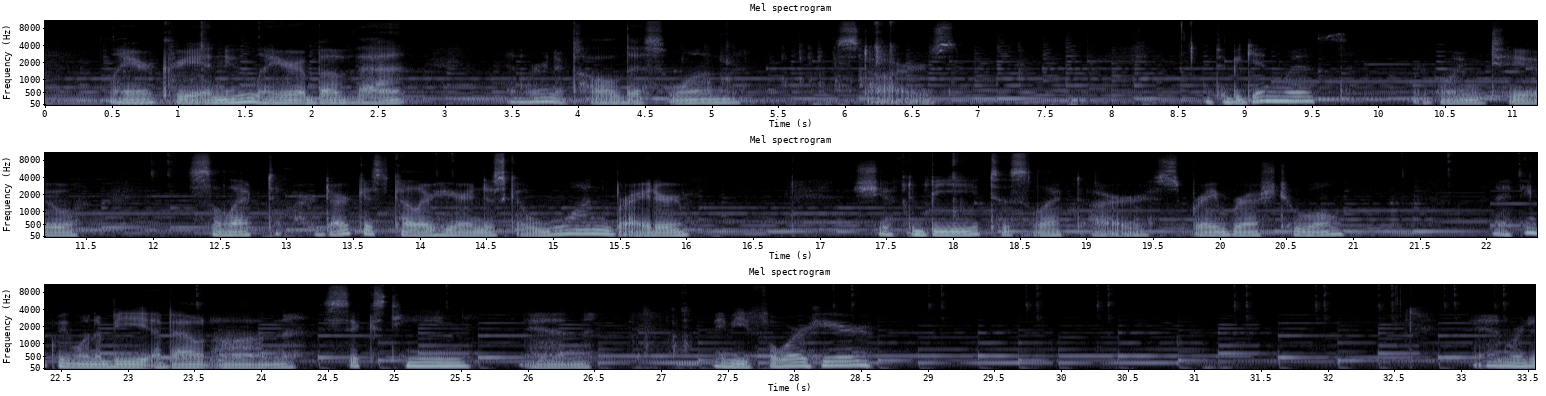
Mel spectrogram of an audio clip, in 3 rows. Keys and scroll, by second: 0.9 shift+n, 4.9-6.6 typing, 17.6 shift+b, 26.9 4, 27.0 Return.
